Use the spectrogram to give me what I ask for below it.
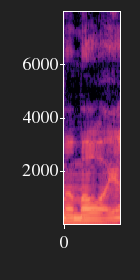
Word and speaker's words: Momoa: Jason Momoa? – Jason Momoa, yeah.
